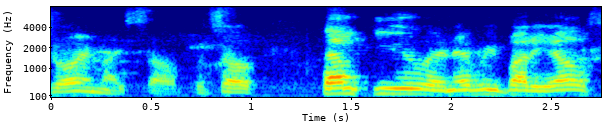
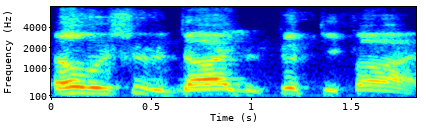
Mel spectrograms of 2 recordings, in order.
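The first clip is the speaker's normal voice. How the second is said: put-on dumb guy New York accent, higher, louder; 4 semitones higher, 5 dB louder than usual. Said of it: "he kinda had a dumb guy New York accent".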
